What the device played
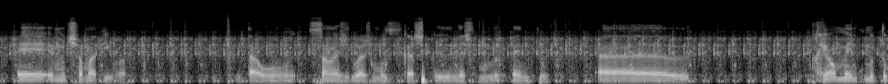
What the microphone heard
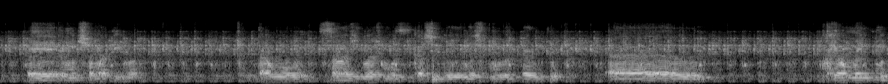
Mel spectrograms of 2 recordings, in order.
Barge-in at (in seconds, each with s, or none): none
